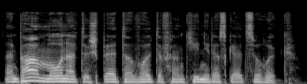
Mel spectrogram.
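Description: A man's voice: mid-range voice, fairly even intonation, normal speed, no room sound, clean studio sound, close to an everyday voice. A man voicing an evasive, touchy man who turns defensive and indignant under questioning, read in an audiobook.

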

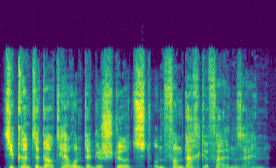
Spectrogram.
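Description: A man voicing a calm, thoughtful middle-aged male police commissioner in an audiobook, measured and reasoning. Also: on the low side, husky, no room sound, clean studio sound, pitched above the performer's own voice, full character voice. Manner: measured and reasoning, gently wry. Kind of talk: audiobook character reading.

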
